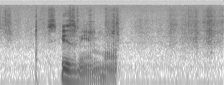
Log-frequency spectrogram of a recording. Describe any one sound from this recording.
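A young man speaks briefly into a nearby microphone.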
